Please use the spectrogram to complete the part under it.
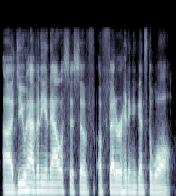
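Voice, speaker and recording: A man hosting a casual tennis podcast, relaxed and joking, with lots of ums and uhs. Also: mid-range voice, fast, smooth, no echo, clean studio sound. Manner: relaxed, filler-heavy, joking. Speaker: podcast host.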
